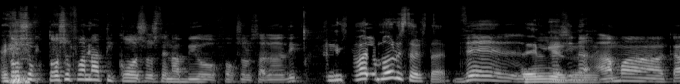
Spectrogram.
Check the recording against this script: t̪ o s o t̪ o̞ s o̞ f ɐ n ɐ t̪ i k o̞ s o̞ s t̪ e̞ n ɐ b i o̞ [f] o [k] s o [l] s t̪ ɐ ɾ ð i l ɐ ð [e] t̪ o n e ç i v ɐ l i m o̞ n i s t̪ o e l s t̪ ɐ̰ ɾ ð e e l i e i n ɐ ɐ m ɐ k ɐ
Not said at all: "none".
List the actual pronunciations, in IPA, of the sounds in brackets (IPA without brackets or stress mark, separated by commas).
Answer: f, k, l, i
